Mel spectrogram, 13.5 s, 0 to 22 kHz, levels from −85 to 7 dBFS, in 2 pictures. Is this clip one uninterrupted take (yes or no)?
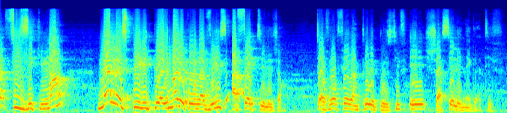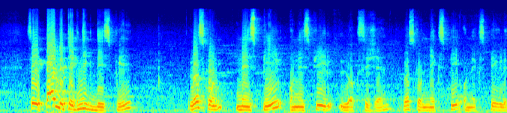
no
